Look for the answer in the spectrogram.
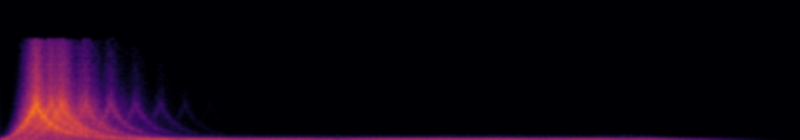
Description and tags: something of a electro chord hit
